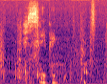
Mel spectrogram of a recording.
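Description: A person's short, breathy sigh about half a second in.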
